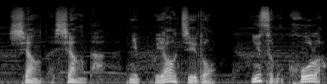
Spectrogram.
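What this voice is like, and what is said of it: Quiet, soft consoling voice. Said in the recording (Chinese): “小声劝慰”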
